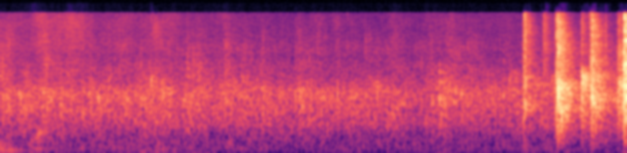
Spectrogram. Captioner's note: crowd applauding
